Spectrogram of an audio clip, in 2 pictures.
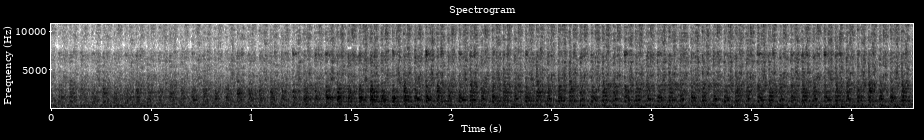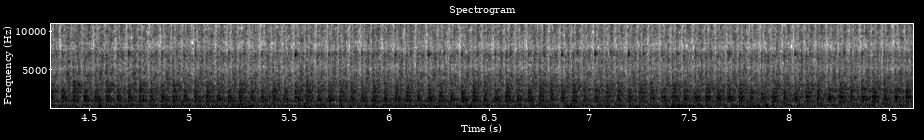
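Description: A New Holland 3600-2 tractor diesel engine idles steadily at close range, a low rumbling chug with a mechanical knock that holds constant throughout.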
